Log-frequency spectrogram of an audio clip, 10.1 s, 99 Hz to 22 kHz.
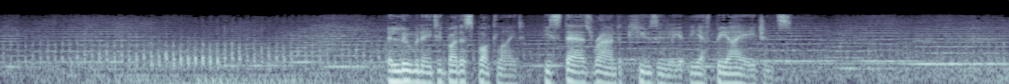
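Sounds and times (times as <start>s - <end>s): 
helicopter droning overhead with thumping rotor and engine hum: 0.0s - 10.0s
speech: 3.9s - 8.1s.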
